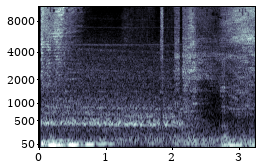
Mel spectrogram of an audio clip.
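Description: Electrical sparks crackle and buzz.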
